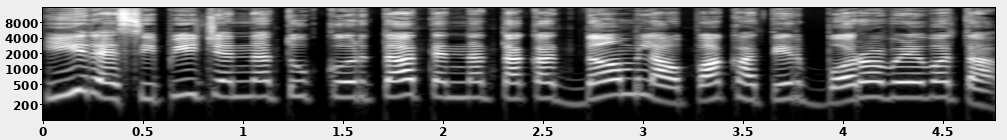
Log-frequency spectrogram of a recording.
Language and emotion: Goan Konkani, neutral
